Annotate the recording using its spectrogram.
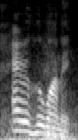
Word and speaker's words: Ariel Helwani: Ariel Helwani, I'm saying his name wrong because I mess up everyone's name. – Yeah, Ariel Helwani.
